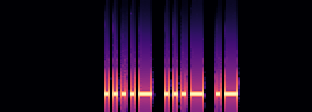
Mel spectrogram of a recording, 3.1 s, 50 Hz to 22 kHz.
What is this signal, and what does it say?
Morse code, heard as a keyed tone, about 28 wpm, 700 Hz. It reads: 4VA
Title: All Cut Numbers - 3-Digit 28wpm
